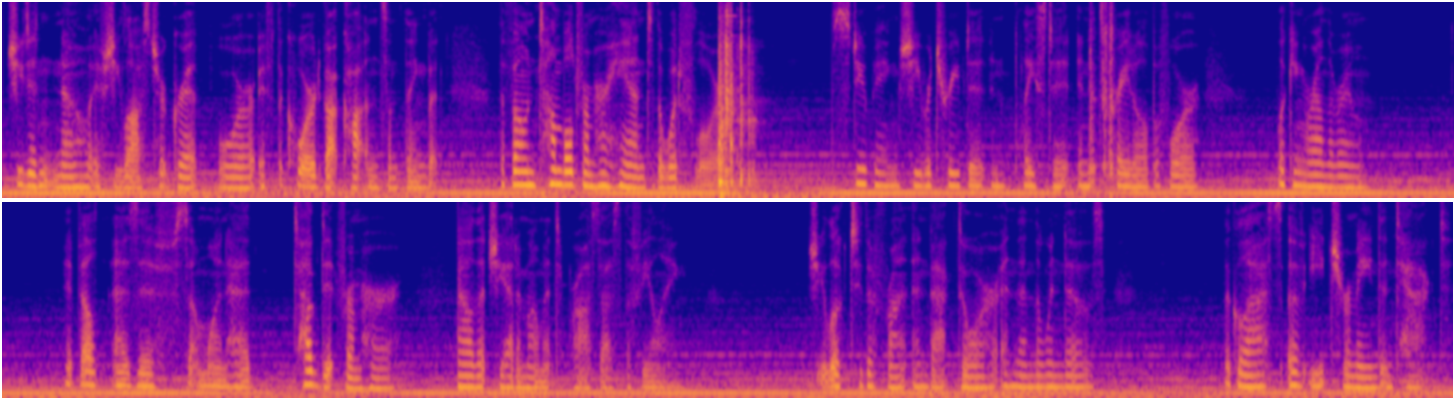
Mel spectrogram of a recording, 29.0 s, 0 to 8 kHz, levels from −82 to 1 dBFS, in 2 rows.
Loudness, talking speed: -22 LUFS, 165 wpm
